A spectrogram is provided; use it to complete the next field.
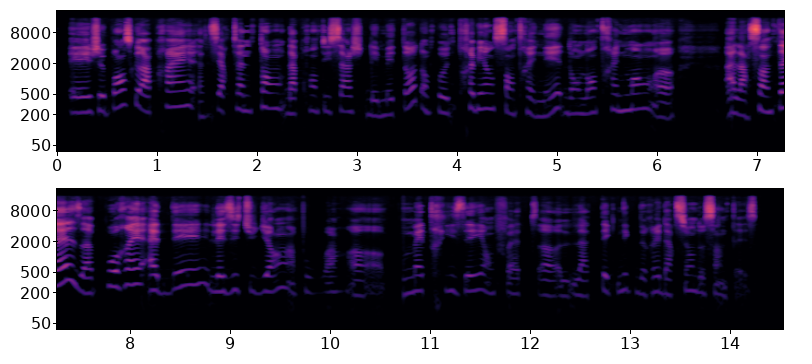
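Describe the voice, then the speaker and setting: On a very clean recording with a silent background, a woman with a Cambodian accent talks fairly slowly in a fairly high voice. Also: ordinary pitch variation. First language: Khmer (speaking French). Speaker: translator and interpreter. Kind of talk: interview. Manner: hesitant, frequent euh fillers.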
